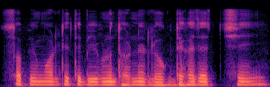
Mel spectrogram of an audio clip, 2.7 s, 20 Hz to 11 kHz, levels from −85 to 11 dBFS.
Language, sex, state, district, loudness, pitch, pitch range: Bengali, male, West Bengal, Alipurduar, -17 LUFS, 115 Hz, 115-120 Hz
